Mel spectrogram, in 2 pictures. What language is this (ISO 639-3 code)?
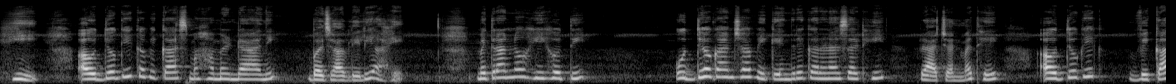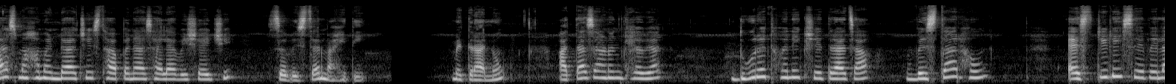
mar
